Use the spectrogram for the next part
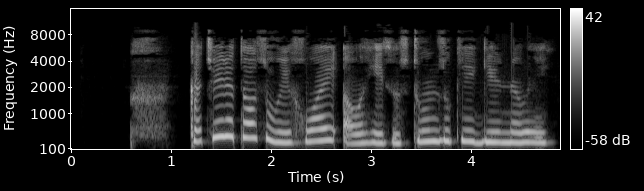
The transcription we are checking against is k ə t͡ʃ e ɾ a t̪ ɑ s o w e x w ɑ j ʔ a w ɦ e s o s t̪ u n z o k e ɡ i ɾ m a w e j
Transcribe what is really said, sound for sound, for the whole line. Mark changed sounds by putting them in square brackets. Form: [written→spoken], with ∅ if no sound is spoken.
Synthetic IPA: k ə t͡ʃ e ɾ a t̪ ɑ s o w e x w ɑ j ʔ a w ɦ e s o s t̪ u n z o k e ɡ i ɾ [m→n] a w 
